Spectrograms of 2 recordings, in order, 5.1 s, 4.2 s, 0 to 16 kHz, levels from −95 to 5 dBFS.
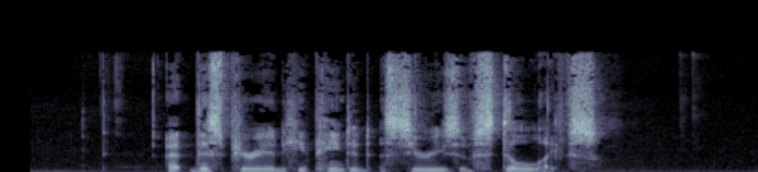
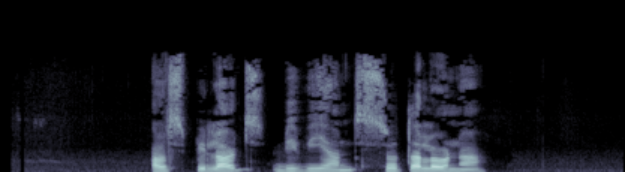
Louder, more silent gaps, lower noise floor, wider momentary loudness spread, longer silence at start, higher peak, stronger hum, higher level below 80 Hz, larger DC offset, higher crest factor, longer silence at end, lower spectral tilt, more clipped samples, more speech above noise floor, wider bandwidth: about the same, -25 LUFS vs -23 LUFS; neither; about the same, -70 dBFS vs -69 dBFS; about the same, 13 LU vs 11 LU; about the same, 1.1 s vs 1 s; second, -8 dBFS vs -2 dBFS; neither; first, -70 dBFS vs -78 dBFS; neither; about the same, 24 dB vs 22 dB; about the same, 1.05 s vs 0.95 s; second, -0.5 dB/octave vs -4 dB/octave; neither; second, 42 dB vs 46 dB; about the same, 12 kHz vs 11.5 kHz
